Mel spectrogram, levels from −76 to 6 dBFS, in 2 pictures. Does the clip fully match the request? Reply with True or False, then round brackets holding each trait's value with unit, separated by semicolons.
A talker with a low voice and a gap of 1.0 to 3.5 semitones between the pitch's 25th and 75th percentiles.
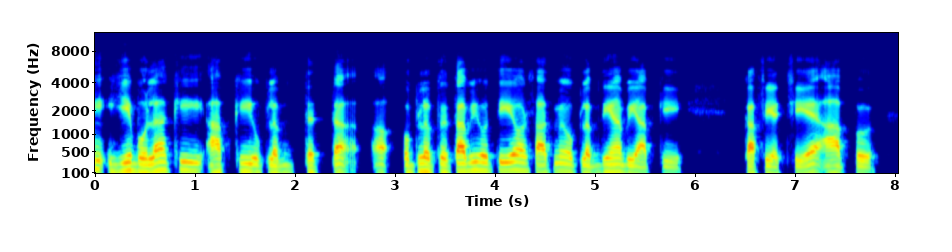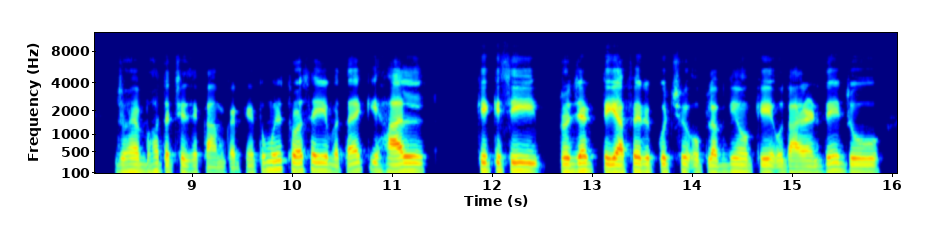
True (120 Hz; 2.9 semitones)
